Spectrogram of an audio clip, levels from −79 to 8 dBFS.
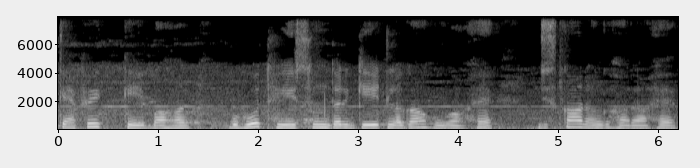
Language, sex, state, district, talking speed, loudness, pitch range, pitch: Hindi, male, Punjab, Fazilka, 135 wpm, -16 LUFS, 180-205 Hz, 195 Hz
